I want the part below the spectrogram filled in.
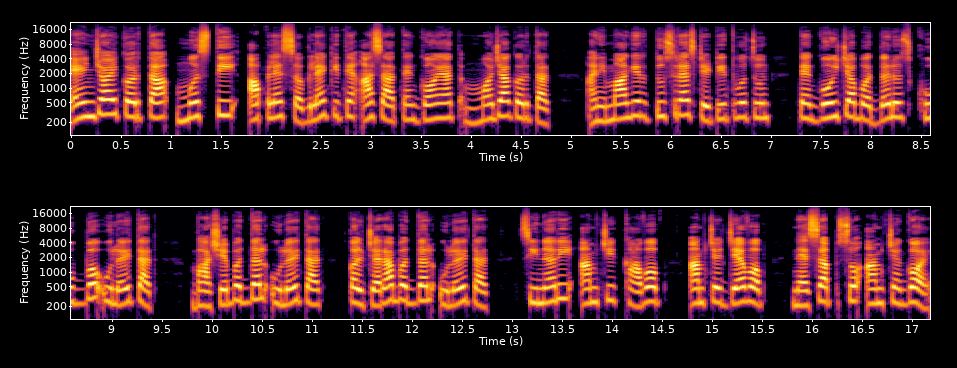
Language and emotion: Goan Konkani, neutral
